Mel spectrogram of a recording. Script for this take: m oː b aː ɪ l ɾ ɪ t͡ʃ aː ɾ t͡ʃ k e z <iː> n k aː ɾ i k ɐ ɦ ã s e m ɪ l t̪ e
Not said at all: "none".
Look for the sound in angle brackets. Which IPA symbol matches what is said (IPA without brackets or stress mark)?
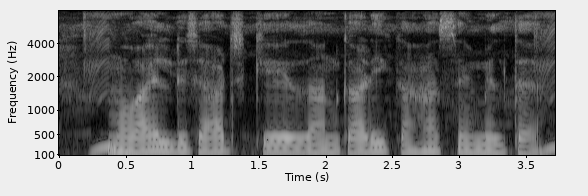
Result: aː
